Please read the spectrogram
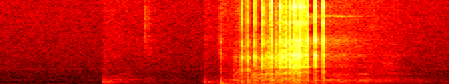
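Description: Microphone handling noise as the presiding councillor's handheld mic goes live: a faint click, then a short rattling scrape about a second in that fades before he speaks.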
